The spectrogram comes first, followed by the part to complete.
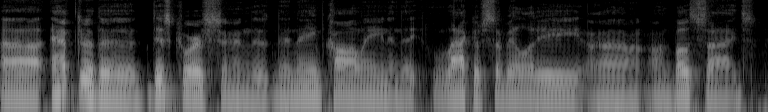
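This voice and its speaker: Very slow yet with hardly any pauses, a man speaks at a medium pitch in a dark, mellow tone with fairly even intonation. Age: 60s. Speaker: retired landscaping business owner. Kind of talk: interview. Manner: halting, many fillers.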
